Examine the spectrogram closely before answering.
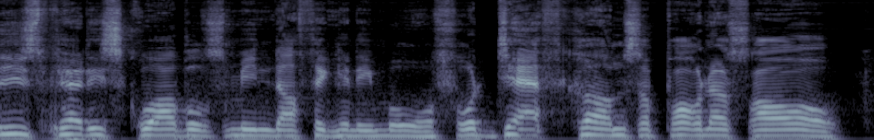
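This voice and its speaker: A man's booming, put-on character voice, fairly high-pitched, at a moderate pace, with very even loudness and flat, monotone intonation. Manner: booming, commanding.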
